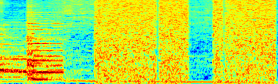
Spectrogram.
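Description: Background music stops about half a second in and gives way to a loud burst of television static hiss, a TV-static transition sound effect. The hiss dips briefly near the end.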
